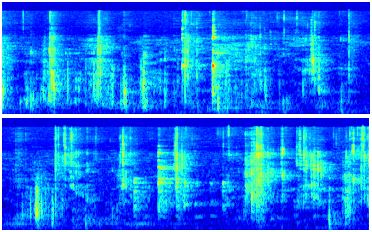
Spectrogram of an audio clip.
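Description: Close-miked eating of chicken drumsticks: an irregular string of short chewing and mouth-smacking clicks, with a few light clinks of a fork on a plate.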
